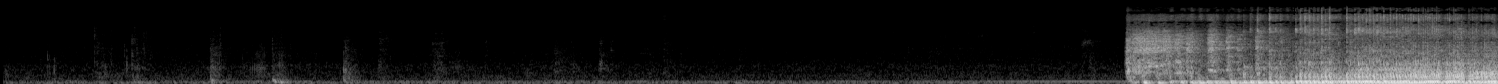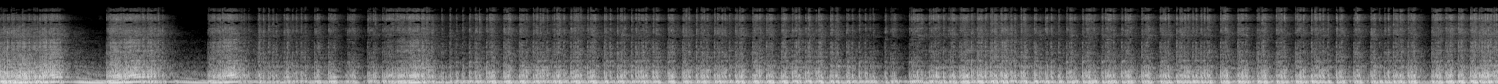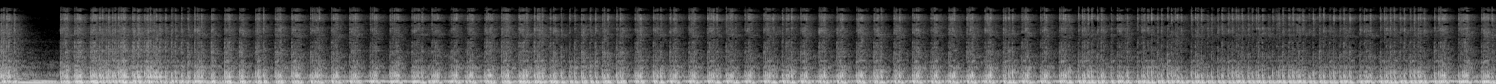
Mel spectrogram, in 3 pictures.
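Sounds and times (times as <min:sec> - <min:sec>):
car engine starting: 0:11.2 - 0:44.9
engine revving and idling: 0:11.3 - 0:44.9.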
